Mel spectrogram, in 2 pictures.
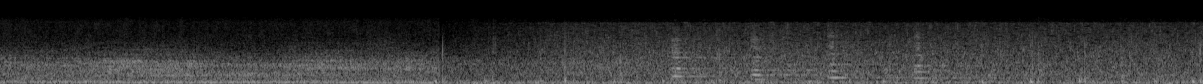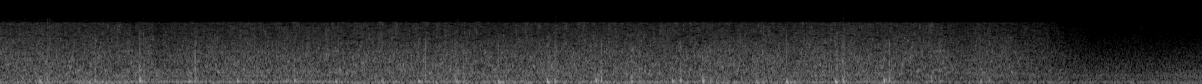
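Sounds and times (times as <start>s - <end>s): steady rushing noise: 0.0s - 22.2s
footsteps on a footbridge: 4.2s - 21.6s.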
